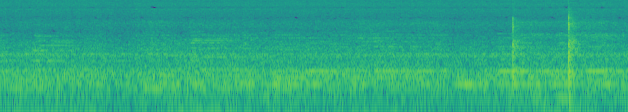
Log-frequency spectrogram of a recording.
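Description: Two sharp, short clicks about five seconds in, half a second apart, the second louder, over a steady room background with faint steady tones.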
